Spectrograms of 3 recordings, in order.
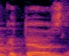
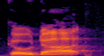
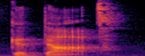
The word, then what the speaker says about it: Gadot: How do you pronounce Gal Gadot's last name? – Godot? – Prince. – Because I've been hearing lately that it's Gadot and not Godot, because she's Israeli.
